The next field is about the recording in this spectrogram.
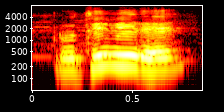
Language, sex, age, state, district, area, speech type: Odia, male, 60+, Odisha, Bargarh, urban, spontaneous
